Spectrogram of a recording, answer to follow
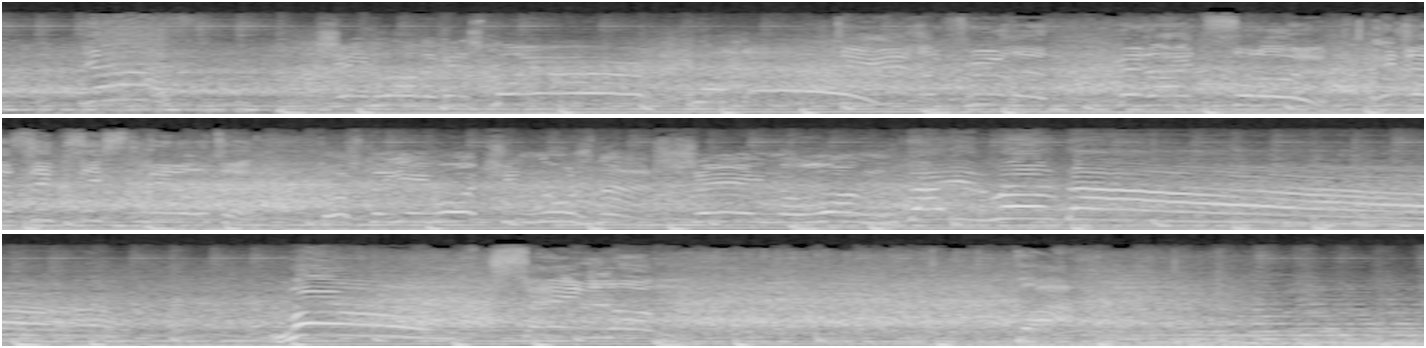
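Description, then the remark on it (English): A dense, steady roar of a crowd, with many overlapping voices cheering, sharp claps and rising whistle-like tones cutting through, holding at a loud level throughout. “Congratulations, take the applause of that crowd.”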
